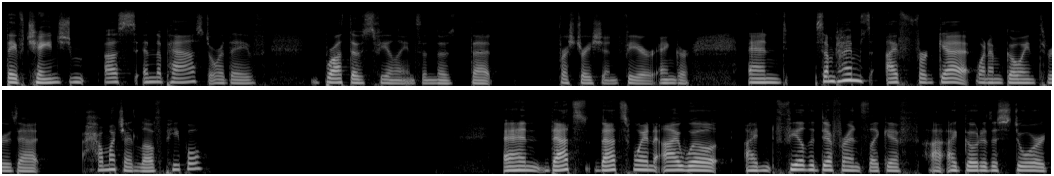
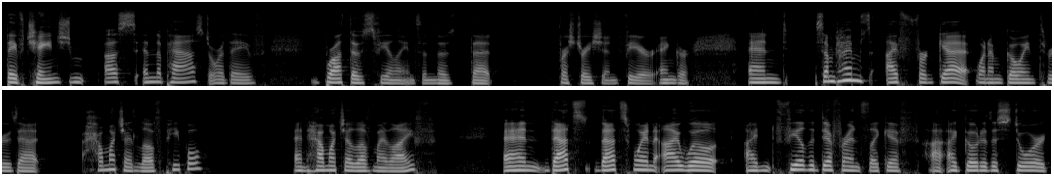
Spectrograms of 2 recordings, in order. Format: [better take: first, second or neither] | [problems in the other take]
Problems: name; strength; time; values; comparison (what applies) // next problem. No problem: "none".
second | audio cutting out; at 13 s for 2 s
